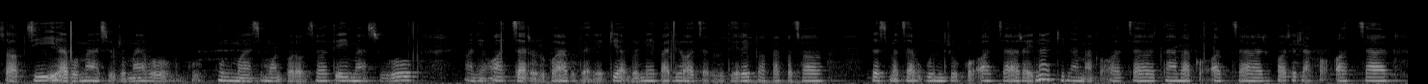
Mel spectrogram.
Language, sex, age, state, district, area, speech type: Nepali, female, 60+, West Bengal, Darjeeling, rural, spontaneous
